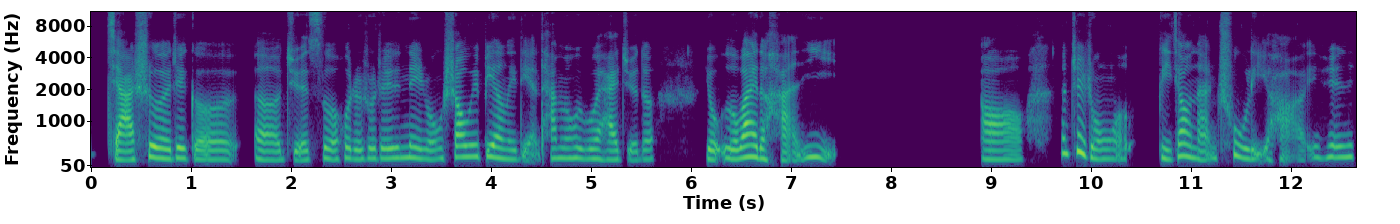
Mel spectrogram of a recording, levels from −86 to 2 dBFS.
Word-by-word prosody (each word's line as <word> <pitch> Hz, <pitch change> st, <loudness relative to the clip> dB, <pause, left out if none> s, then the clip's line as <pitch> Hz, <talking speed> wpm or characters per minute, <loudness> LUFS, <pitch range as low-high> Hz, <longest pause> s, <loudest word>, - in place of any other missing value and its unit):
假 180 Hz, 0 st, +5 dB
设 210 Hz, +1 st, +4 dB
这 215 Hz, +1 st, +3 dB
个， 185 Hz, -, -1 dB
呃， 180 Hz, -3 st, 0 dB
角 180 Hz, -1 st, -3 dB
色， 190 Hz, 0 st, -2 dB
或 215 Hz, +3 st, -1 dB
者 190 Hz, -1 st, -1 dB
说 210 Hz, +1 st, -1 dB
这 210 Hz, 0 st, +1 dB
些 215 Hz, -, +1 dB
内 225 Hz, -1 st, 0 dB
容 195 Hz, 0 st, -3 dB
稍 235 Hz, +3 st, +4 dB
微 245 Hz, +1 st, +1 dB
变 225 Hz, -2 st, +3 dB
了 195 Hz, -, -3 dB
一 190 Hz, -, -4 dB
点， -, -, -7 dB
他 210 Hz, -, -3 dB
们 210 Hz, 0 st, -2 dB
会 215 Hz, 0 st, -1 dB
不 200 Hz, -, -5 dB
会 205 Hz, 0 st, +1 dB
还 185 Hz, -1 st, 0 dB
觉 180 Hz, -1 st, -7 dB
得 195 Hz, +2 st, -6 dB, 0.5 s
有 195 Hz, -2 st, +2 dB
额 205 Hz, -2 st, +1 dB
外 235 Hz, +3 st, +8 dB
的 205 Hz, -, +2 dB
含 -, -, -2 dB
义？ 240 Hz, +5 st, -2 dB, 1.5 s
哦， 185 Hz, -, 0 dB, 0.4 s
那 315 Hz, -, +2 dB
这 335 Hz, +1 st, +5 dB
种 200 Hz, -5 st, -1 dB
我 325 Hz, -, -7 dB, 0.2 s
比 205 Hz, -4 st, -2 dB
较 260 Hz, +6 st, +4 dB
难 200 Hz, 0 st, -3 dB
处 230 Hz, 0 st, -1 dB
理 195 Hz, -, -3 dB
哈。 -, -, -8 dB
因 230 Hz, -, -8 dB
为 235 Hz, 0 st, -1 dB
205 Hz, 225 characters per minute, -24 LUFS, 190-230 Hz, 1.5 s, 外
